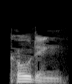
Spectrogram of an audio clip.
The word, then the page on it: coding: english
